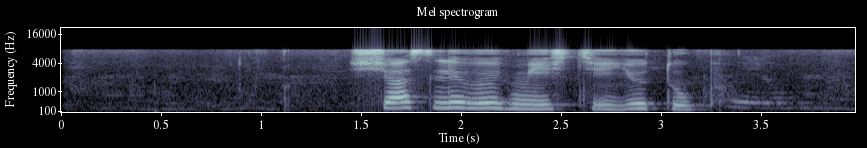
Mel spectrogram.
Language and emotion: Russian, neutral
